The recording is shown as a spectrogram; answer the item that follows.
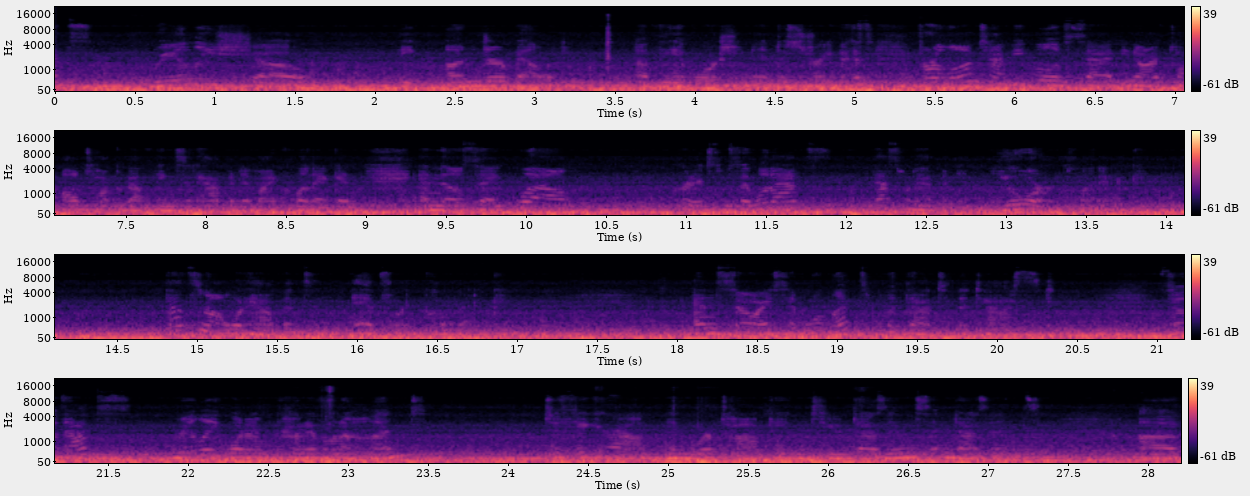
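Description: Steady road and engine rumble inside a moving car's cabin, with a voice talking faintly over it.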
